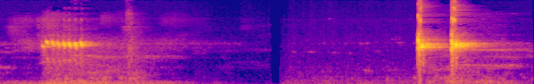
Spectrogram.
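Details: Female Sooty-headed bulbul, calling to a male, gives a short buzzy pulsed burst, then after a long pause two sharp, bright clipped notes close together.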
